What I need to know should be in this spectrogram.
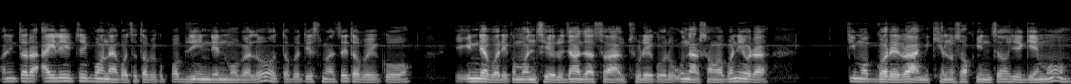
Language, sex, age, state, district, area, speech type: Nepali, male, 30-45, West Bengal, Kalimpong, rural, spontaneous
